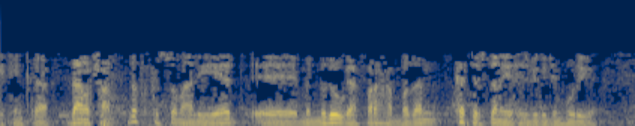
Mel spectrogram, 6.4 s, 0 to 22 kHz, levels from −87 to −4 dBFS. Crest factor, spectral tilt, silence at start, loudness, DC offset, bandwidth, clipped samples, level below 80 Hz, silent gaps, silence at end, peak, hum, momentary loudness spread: 18 dB; -11 dB/octave; 0 s; -29 LUFS; under 0.1%; 4.1 kHz; under 0.1%; -48 dBFS; none; 0 s; -10 dBFS; none; 9 LU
